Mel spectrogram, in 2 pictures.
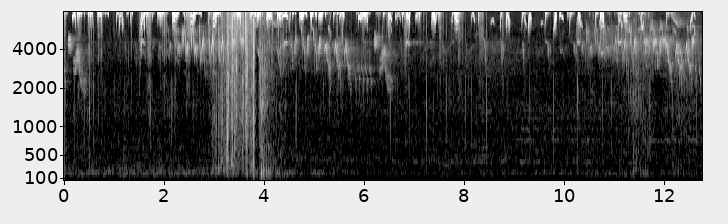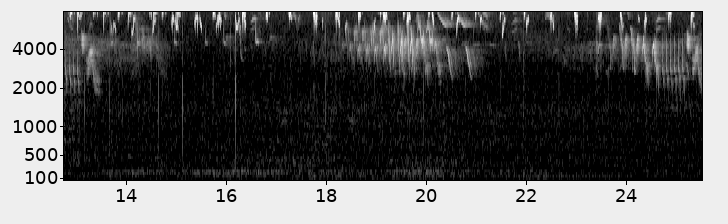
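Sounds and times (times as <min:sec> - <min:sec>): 
Eurasian blue tit high chirps: 0:00.0 - 0:25.4
rustling or flapping: 0:02.9 - 0:04.3.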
